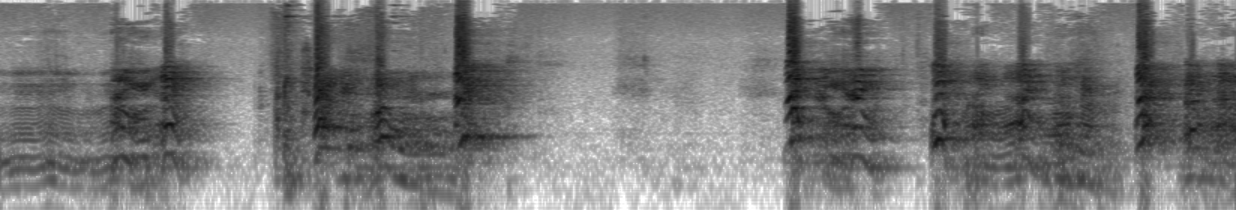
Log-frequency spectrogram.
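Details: A Siberian Husky puppy yaps and yowls in chattering bursts, urging an unwilling adult dog to play.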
